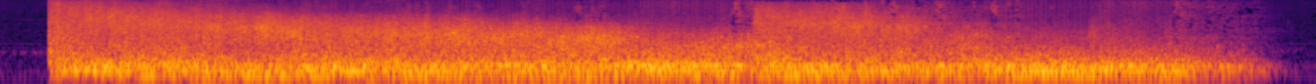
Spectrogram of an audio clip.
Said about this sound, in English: That wasn't loud enough. How come you didn't raise it up? It's supposed to break the speakers. It's supposed to, like, world-shattering kaboom.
